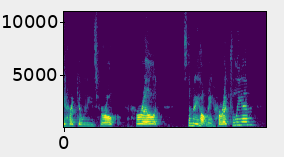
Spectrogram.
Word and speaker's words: Herculean: Herculean? Herculean. I can't do any better than you. I know, I got us all messed up. Come on, Gary, you're a Toastmaster. Herculean.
